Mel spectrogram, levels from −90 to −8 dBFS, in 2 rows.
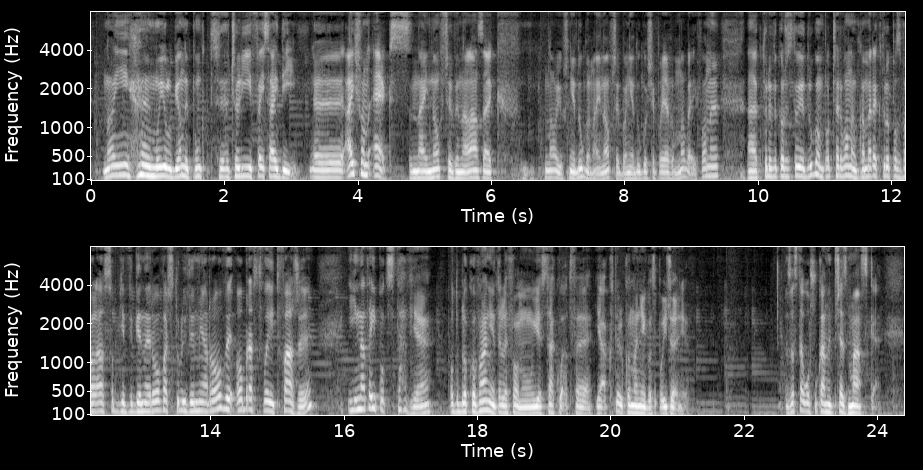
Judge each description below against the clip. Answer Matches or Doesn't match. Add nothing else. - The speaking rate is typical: Matches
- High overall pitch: Doesn't match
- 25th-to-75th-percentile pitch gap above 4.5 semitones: Matches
